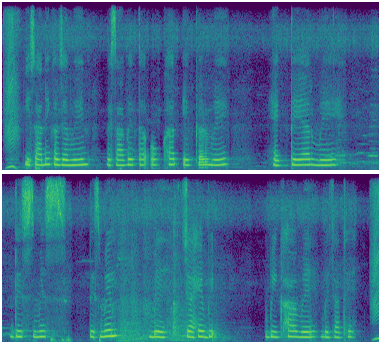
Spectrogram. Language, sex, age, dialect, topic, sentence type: Chhattisgarhi, female, 18-24, Northern/Bhandar, agriculture, statement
